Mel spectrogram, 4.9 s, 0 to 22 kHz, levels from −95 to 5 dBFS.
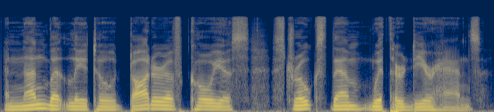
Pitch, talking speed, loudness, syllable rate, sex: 110 Hz, 160 wpm, -16 LUFS, 3.6 syllables/s, male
